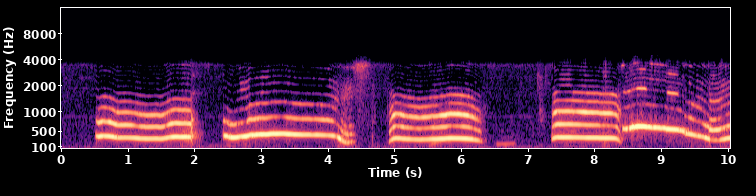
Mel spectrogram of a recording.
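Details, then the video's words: Husky-wolf hybrid pet howling, described as singing, which it loves to do. Four long, steady, harmonically rich howls, each about one to two seconds, separated by short pauses. The last howl bends upward and then falls. "Our husky/wolf hybrid "Cash" singing (howling)"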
